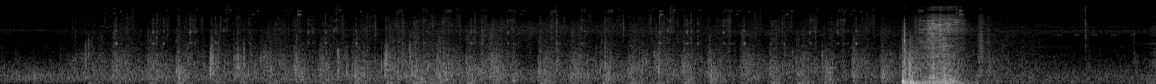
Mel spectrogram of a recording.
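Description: Footsteps run over a dirt path.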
